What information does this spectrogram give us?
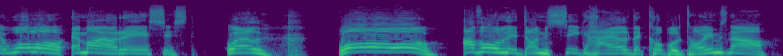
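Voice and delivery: imitating a British man in a garbled accent; indecipherable mock British accent. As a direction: do a hammed-up, muddled British accent. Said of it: "doing an indecipherable accent here".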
